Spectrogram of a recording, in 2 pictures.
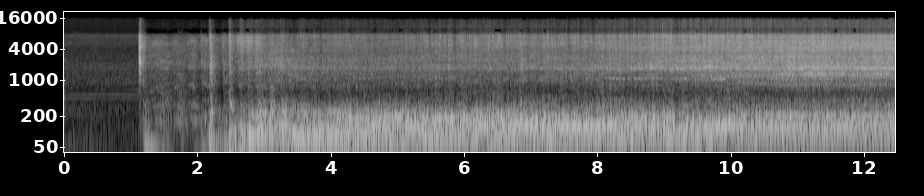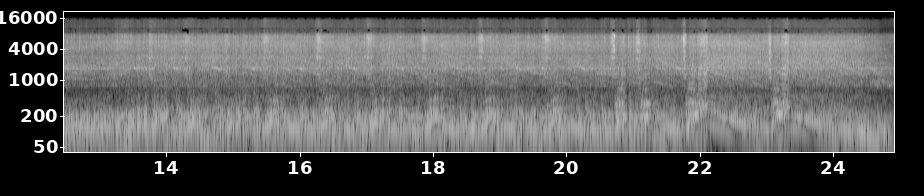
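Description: The freshly built BMW M60B44 hybrid V8 is cranked on the starter for its first start. It catches about two seconds in and keeps running steadily. Its pitch falls near the end as it slows. The running shows that the new build runs.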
